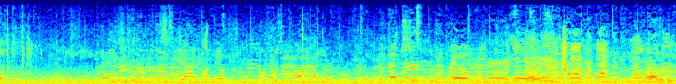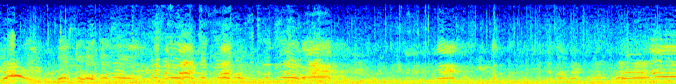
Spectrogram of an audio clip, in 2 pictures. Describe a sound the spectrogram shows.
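A crowd of young people talk and shout nearby outdoors.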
